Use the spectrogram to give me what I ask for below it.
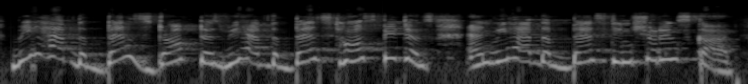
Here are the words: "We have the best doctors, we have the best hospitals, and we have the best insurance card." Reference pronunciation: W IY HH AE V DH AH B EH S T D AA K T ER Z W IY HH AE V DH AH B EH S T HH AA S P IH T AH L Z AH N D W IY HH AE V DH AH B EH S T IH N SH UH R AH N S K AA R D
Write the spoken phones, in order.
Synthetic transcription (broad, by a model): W IY HH AE V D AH B EH S T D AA K T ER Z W IY HH AE V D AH B EH S T HH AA S P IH T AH L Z AH N D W IY HH AE V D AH B EH S T IH N SH UH R AH N S K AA R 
